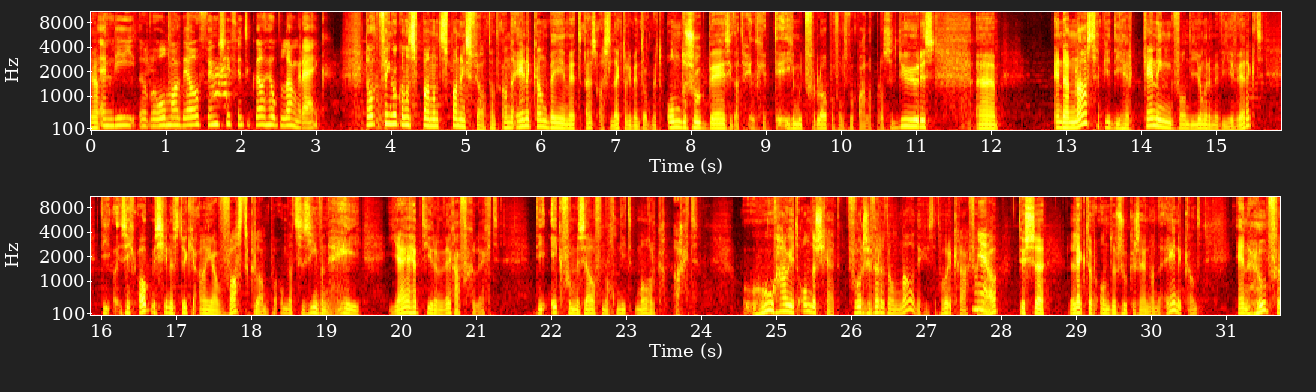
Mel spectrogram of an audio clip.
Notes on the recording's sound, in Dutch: Is een podcastserie opgenomen op het SIA congres 2023, het jaarlijkse congres van Regieorgaan SIA. Deze keer vond het congres plaats in de Woonindustrie in Nieuwegein en daarom vonden we het niet meer dan passend om de podcasts letterlijk in bed op te nemen.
